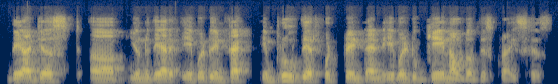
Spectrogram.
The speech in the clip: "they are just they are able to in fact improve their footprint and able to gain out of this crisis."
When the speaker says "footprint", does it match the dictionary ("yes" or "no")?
yes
